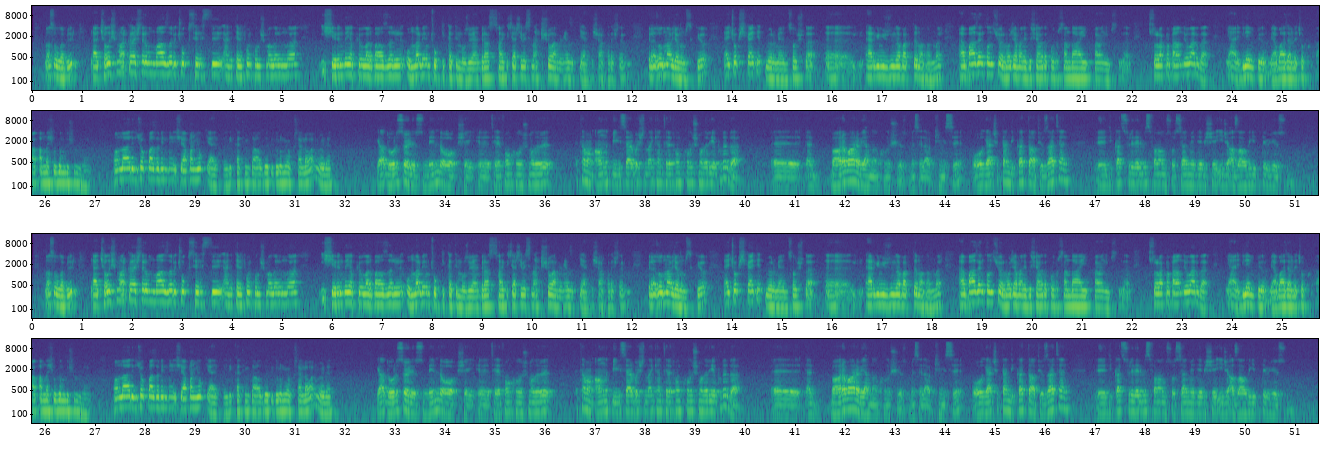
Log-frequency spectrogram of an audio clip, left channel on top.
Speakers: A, on the right; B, on the right.
A: nasıl olabilir? Ya çalışma arkadaşlarımın bazıları çok sesli hani telefon konuşmalarında iş yerinde yapıyorlar bazıları. Onlar benim çok dikkatimi bozuyor. Yani biraz saygı çerçevesini aşıyorlar ne yazık ki yani iş arkadaşlarım. Biraz onlar canımı sıkıyor. E, çok şikayet etmiyorum yani. Sonuçta e, her gün yüzüne baktığım adamlar. Ha, bazen konuşuyorum hocam hani dışarıda konuşsan daha iyi falan gibisinden. Kusura bakma falan diyorlar da yani bilemiyorum ya bazen de çok a- anlaşıldığımı düşünmüyorum. Onun harici çok fazla beni şey yapan yok yani. Dikkatimi dağıldığı bir durum yok. Sende var mı öyle?
B: Ya doğru söylüyorsun. Benim de o şey e, telefon konuşmaları e, tamam anlık bilgisayar başındayken telefon konuşmaları yapılır da e, yani bağıra bağıra bir yandan konuşuyor mesela kimisi. O gerçekten dikkat dağıtıyor. Zaten e, dikkat sürelerimiz falan bu sosyal medya bir şey iyice azaldı gitti biliyorsun.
